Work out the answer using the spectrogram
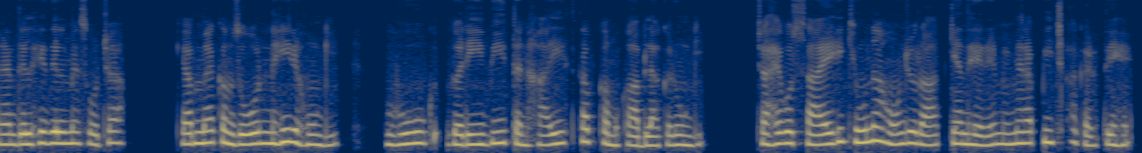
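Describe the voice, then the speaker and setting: A woman narrating a first-person horror story as a storyteller, in a slow, measured, solemn way. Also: mid-range voice, fairly even intonation, warm tone.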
